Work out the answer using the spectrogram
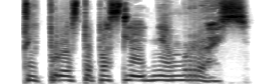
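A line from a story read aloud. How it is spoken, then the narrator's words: Hoarse. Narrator (Russian): Хрипло продолжала Полина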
